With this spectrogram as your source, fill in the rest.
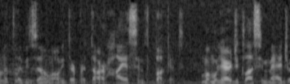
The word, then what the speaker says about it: Bucket: televisão ao interpretar Hentin Bucket, uma mulher de classe média obsecada por estado social. No programa Keeping Up de 1990 a 1995, com sua insistência em pronunciar Bucket como bquet, Hay Cinta é mais do que apenas uma piada.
